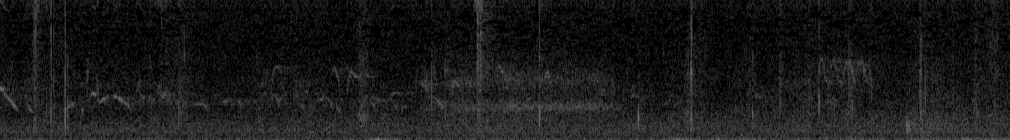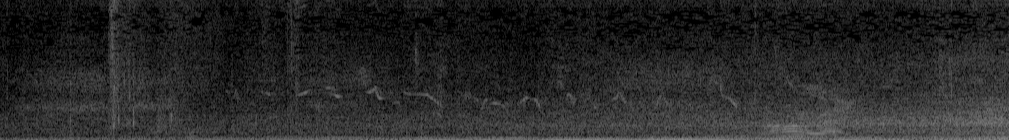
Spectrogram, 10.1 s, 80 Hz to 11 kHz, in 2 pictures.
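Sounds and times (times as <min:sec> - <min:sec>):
vehicle engine hum: 0:03.8 - 0:10.0.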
